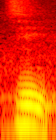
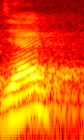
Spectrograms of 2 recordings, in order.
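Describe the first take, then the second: First: The letter is said as "zee". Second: The letter is said as "zed". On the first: "American में" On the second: "British में"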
